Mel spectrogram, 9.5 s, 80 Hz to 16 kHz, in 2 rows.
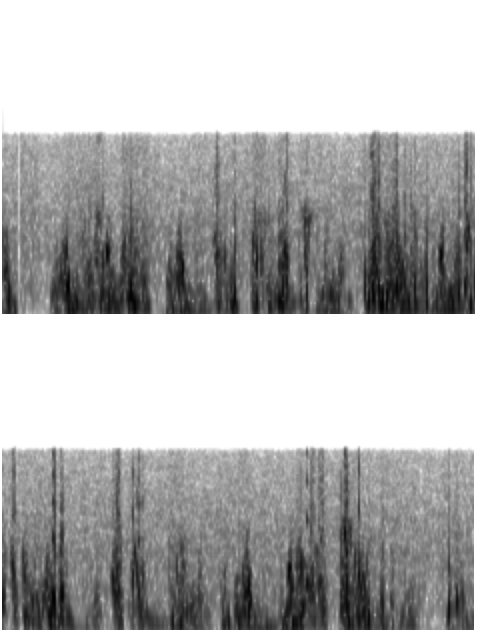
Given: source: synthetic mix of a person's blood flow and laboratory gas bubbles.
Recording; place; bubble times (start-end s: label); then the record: Doppler ultrasound of blood flow; precordium
0.00-0.07 s: bubbles
0.70-1.05 s: bubbles
1.18-1.48 s: bubbles
2.09-2.38 s: bubbles
2.48-2.91 s: bubbles
2.94-3.11 s: bubbles
3.59-4.29 s: bubbles
4.47-5.38 s: bubbles
5.80-5.94 s: bubbles
5.98-6.15 s: bubbles
6.37-6.54 s: bubbles
6.89-7.03 s: bubbles
7.07-7.21 s: bubbles
7.63-7.98 s: bubbles
8.06-8.42 s: bubbles
8.47-8.55 s: bubbles
8.59-8.64 s: bubbles
9.14-9.30 s: bubbles
9.44-9.46 s: bubbles
From the record:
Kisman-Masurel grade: 343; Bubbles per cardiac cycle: rolling drumbeat, 9 or more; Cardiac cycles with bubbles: 100%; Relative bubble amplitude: loud (0.450 to 0.775); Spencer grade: 3 (all of the cardiac periods contain showers or single bubble signals, but not dominating or overriding the cardiac motion signals); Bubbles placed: only in the low amplitude regions of the cardiac cycle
